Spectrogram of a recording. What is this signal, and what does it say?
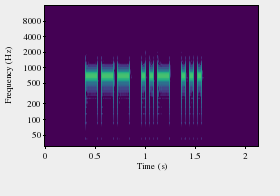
Morse code, heard as a keyed tone, about 30 wpm, 700 Hz. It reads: OUS
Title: Prefixes and Suffixes 30wpm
